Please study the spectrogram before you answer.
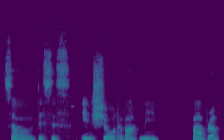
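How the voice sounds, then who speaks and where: A woman's voice: lowish voice, level tone, unhurried, fairly bright tone. A woman from the Czech Republic with a Czech accent, a guest in a casual interview who speaks hesitantly with many fillers.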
